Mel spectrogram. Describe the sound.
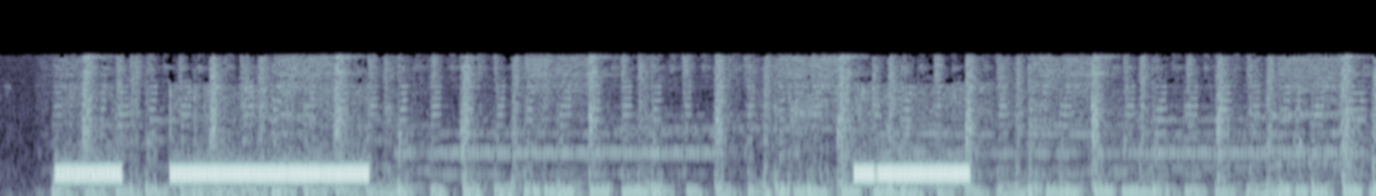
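Telephone ringback tone from an outgoing call: a steady mid-pitched tone sounds in three separate bursts, the middle one longest, over a low background hum and faint noise.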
